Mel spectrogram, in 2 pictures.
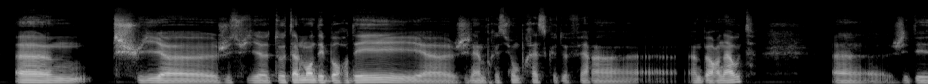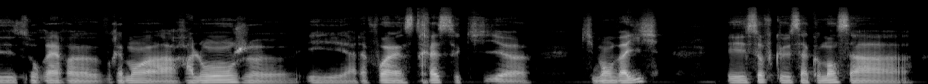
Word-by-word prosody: hem, 95 -3 +4 0.3
je - - +7
suis, 95 0 +3
heu, 80 -2 +2
je 80 +2 -4
suis 90 +2 -7
je 95 - -2
suis 85 -1 -2
totalement 100 +1 +3
débordé 95 0 +2
et - - 0
heu, 80 0 -1
j'ai 85 +2 -4
l'impression 85 +3 -5
presque - - -6
de - - -9
faire 85 -1 -7
un 75 -2 -6 0.5
un 95 - -5
burn-out. 90 +7 +1 0.8
Heu, 80 -3 -6
j'ai 90 - -9
des 85 0 -6
horaires 90 0 +1 0.3
vraiment 85 +3 -1
à 75 -1 +3
à - - +1
rallonge, 90 +5 +1
heu 80 -1 -5
et 80 -2 -7
à 75 0 -6
la 80 - -6
fois 95 +2 +3
un 85 0 +2
stress 95 +2 +2
qui, 95 -7 -7
heu, 75 0 -1 0.5
qui 105 -6 -10
m'envahit. 90 - +2 0.7
Et 90 0 -1
sauf 105 +4 +1
que 95 -2 -2
ça 85 -1 +2
commence 100 +3 +2
à 80 0 0
85 Hz, 145 wpm, -24 LUFS, 80-95 Hz, 0.8 s, je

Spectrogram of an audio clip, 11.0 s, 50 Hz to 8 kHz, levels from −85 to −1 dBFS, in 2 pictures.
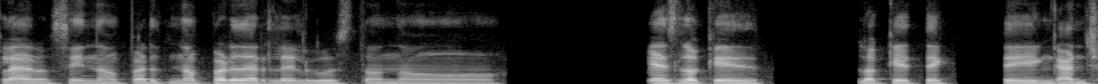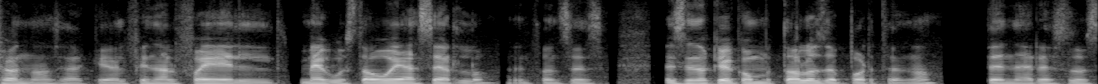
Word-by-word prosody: Claro, 140 -5 +3
sí, 150 +2 -2
no 135 -1 -3
per 135 0 -1
no 150 -1 -1
perderle 150 -2 +4
el 140 - -4
gusto, 135 -1 -3
no 125 -1 -5 0.7
es 145 -1 +5
lo 160 -3 +5
que 135 -3 +3 0.5
lo 140 -1 +2
que 145 -1 +4
te 135 -1 +1 0.2
te 135 -1 +4
enganchó, 135 +2 +2
¿no?, 120 -1 -5
o - - -9
sea, 115 -3 -7
que 120 - -5
al 120 0 -5
final 125 -1 -2
fue 130 0 +4
el: 120 -3 -4
"Me 130 0 +3
gustó, 125 +1 0
voy 135 0 +5
a - - +3
hacerlo". 135 +7 -1
Entonces, 120 +2 -7 0.3
es 130 +1 0
algo 150 +1 +1
que 150 -3 +6
como 130 -1 -1
todos 135 +2 +3
los 140 -2 +3
deportes, 125 -1 -2
¿no?, 160 +8 -7 0.2
tener 120 0 -1
esos 125 -1 -5
130 Hz, 225 wpm, -24 LUFS, 125-140 Hz, 0.7 s, que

